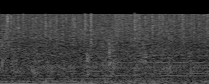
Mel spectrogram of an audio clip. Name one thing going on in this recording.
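Fires roar and crackle in furnaces.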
